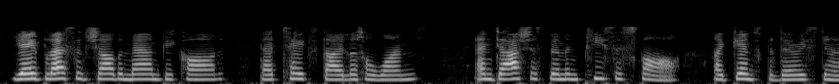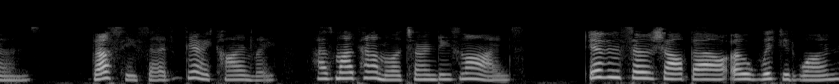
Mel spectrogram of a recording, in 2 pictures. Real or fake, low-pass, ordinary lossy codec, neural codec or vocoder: fake; 7.2 kHz; MP3, 24 kbps; codec, 44.1 kHz, 3.4 kbps, Pupu-Codec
